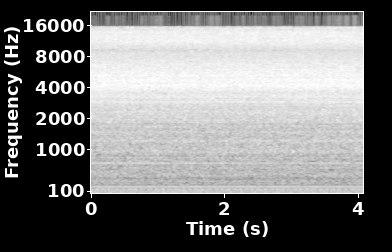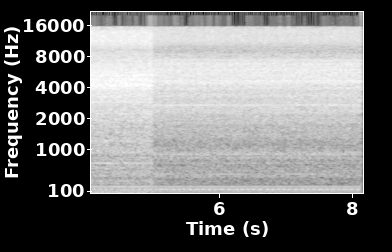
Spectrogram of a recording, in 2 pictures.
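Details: Nissan NV van at idle, original loose A/C compressor before replacement; A/C not cold, high system heat, leaks, cabin vent 4.6; heavy hiss and rattle that stops abruptly as the clutch disengages — loose A/C compressor noise.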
